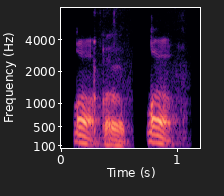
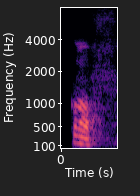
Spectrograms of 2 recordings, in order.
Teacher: এরপর আমরা পড়েছি 4 নম্বর মাখরাজ, যেটা জিহ্বার গোড়া তার বরাবর পরে তালুর সাথে লাগিয়ে কফ। তো আমরা যখন কফ উচ্চারণ করব, অবশ্যই যেন আমাদের এটা ব্যাকগ্রাউন্ড একটা সাউন্ড উচ্চারণ হয়।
